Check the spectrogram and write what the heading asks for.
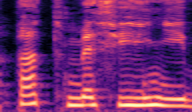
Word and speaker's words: Pat Metheny: Zaczyna Pat Metheny, bo tak się tego Pata Metheny'ego powinno wymawiać,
